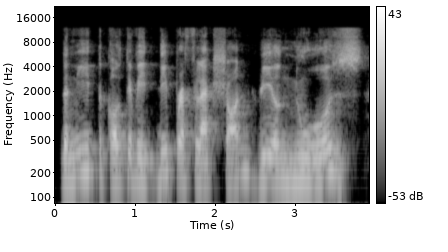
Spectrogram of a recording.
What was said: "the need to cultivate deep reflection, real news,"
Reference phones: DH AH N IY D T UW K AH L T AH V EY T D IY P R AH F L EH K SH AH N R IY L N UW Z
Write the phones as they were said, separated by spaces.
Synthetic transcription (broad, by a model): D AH N IY D T UW K AH L T AH V EY T D IY P R AH F L EH K SH AH N R IY L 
